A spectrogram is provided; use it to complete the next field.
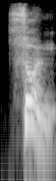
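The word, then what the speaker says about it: cun: the location is called sunun it's spelled c u n but pronounced kind of sun in Chinese three sun below your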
